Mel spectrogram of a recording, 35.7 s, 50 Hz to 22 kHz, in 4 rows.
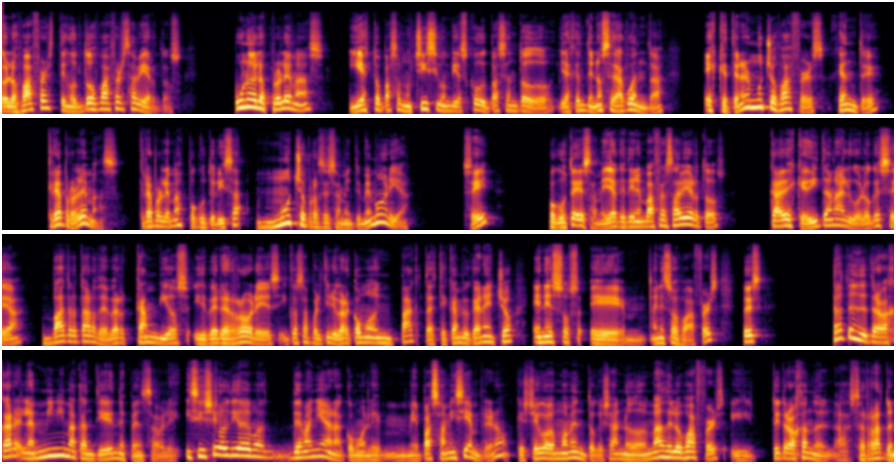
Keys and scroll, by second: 0.1 e, 3.4 l, 7.2 g.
